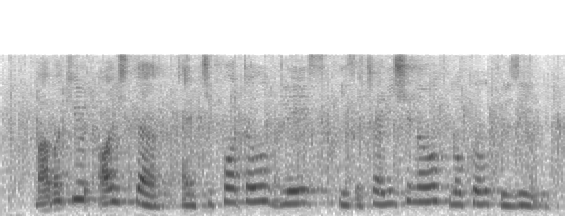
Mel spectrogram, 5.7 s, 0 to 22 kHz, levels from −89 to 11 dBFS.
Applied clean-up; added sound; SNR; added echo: none; Applause; 15 dB; reverberation time 1.2 s.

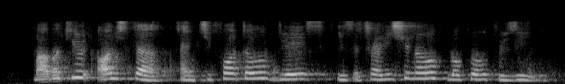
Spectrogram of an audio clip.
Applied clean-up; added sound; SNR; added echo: neural separator model SepFormer DNS4.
